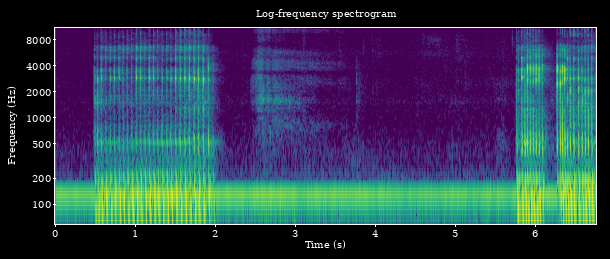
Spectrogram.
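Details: Sleeping snorer who keeps the recorder awake: low, rough, rattling snores, one long then two shorter, over a steady low hum.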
